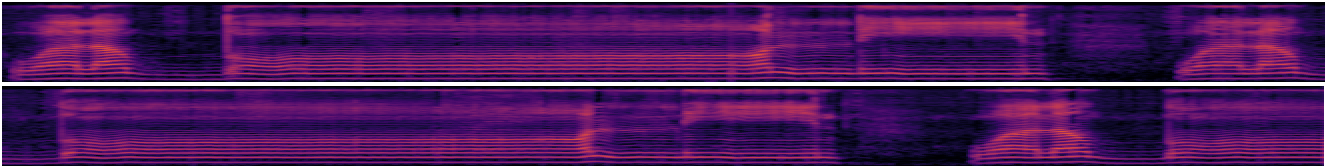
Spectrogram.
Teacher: mad lazim kilmi mutsaqqal yang panjangnya 3 alif atau 6 harokat. Juga setelahnya ada lam tasydid.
